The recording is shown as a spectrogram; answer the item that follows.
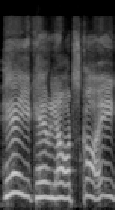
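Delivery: very high, put-on British crone voice. Imitating a friend feeding someone grapes: imitating Taylor as a British hag. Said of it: "a British hag in my mind".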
